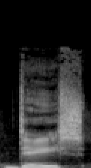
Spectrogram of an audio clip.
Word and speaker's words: Deace: You can like us on Facebook and follow us on Twitter at Steve Dace Show. Last name is spelled D-E-A-C-E.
